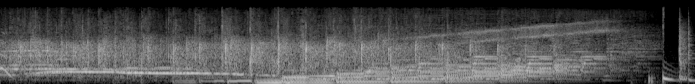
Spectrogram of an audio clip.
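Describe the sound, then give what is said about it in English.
An audience at the Machynlleth Comedy Festival claps loudly and steadily for several seconds for guest Ria Lina, a dense wash of applause with music playing over it, tapering off near the end. “Can we get a big round of applause for our guest, Ria Lina?”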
